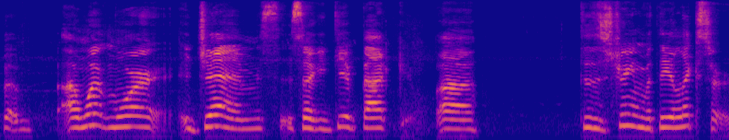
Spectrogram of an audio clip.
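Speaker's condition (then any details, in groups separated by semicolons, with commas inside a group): Cerebral palsy; wheelchair user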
